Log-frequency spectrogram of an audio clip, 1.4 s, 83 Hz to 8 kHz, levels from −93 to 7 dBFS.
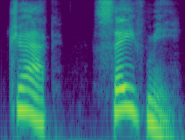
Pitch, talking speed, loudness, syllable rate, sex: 175 Hz, 130 wpm, -17 LUFS, 2.8 syllables/s, male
